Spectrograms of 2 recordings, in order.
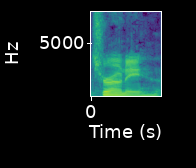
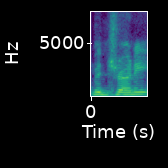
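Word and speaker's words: Ventrone: How do you say is he Italian? Yeah, I think it's Vroni. That's how I heard um uh McVey say it. So, I'm that's what I'm going to go with.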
